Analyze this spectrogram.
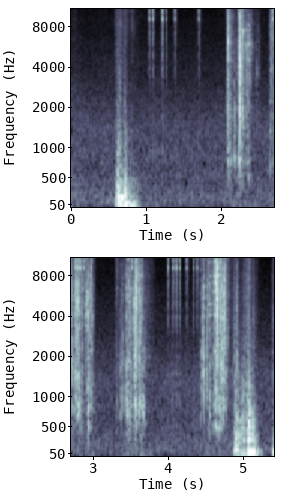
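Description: Short soft clicks sound as items are moved about.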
